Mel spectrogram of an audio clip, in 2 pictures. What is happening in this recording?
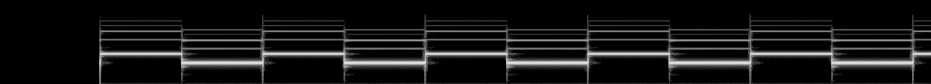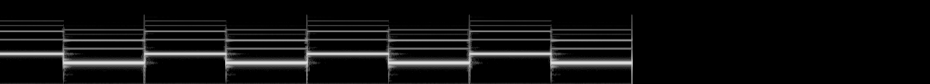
Here's the last of the high-low sounds, and also the last siren sound. I like this high-low better than the first one.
